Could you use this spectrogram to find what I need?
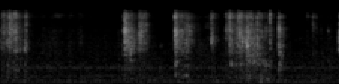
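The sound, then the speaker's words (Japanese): Paper rustling and sliding as postcards and mini cards are packed into a fan box, several short, crisp bursts of soft, faint noise separated by near-silence. “今、ファンボックス用のポストカードを入れました。あとはミニカード。”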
